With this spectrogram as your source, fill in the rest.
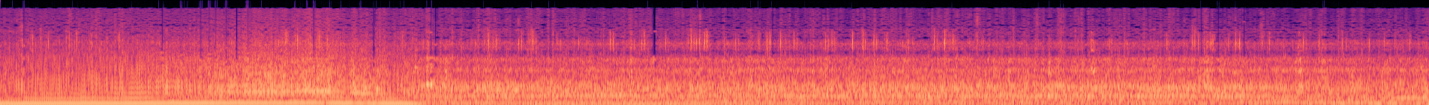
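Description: Tyres roll over a tarmac road.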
